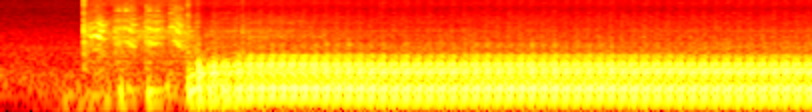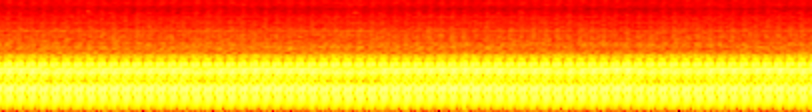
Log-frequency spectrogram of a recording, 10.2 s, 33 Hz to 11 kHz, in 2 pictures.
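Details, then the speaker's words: Yamaha FZ-07 after replacing stock clutch lever, perch and switch with a CRG perch: in first gear with the clutch pulled in, a short starter crank catches at once into a steady, even twin-cylinder idle. Clutch switch works; normal start. "So that means this modification is good. Now if I pull this in, I should be able to start it."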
